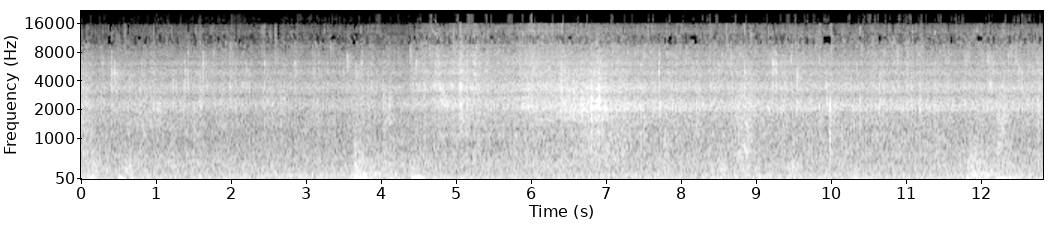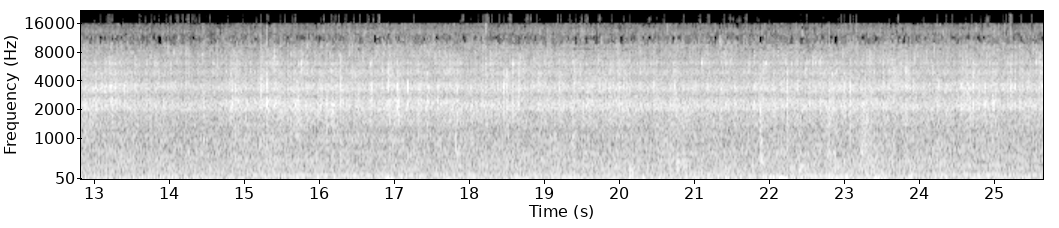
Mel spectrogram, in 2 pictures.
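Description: Food frying in hot oil for a 1950s-style dinner gives a steady, moderately quiet crackling sizzle with a few sharper pops and clatters along the way.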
